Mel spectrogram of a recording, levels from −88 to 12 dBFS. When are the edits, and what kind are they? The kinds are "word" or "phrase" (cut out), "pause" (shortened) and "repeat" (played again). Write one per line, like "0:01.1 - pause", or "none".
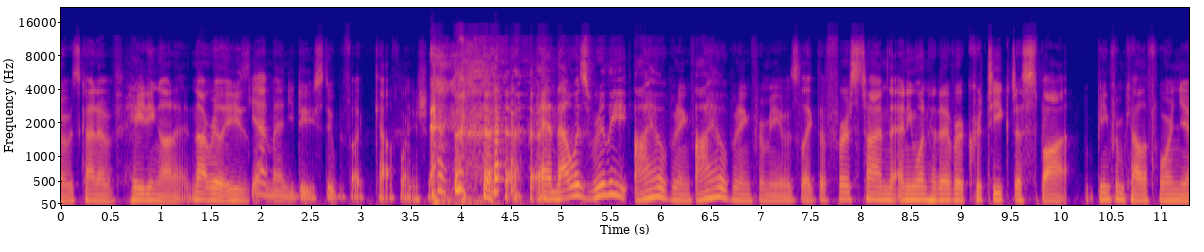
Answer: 0:01.9 - word
0:06.3 - repeat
